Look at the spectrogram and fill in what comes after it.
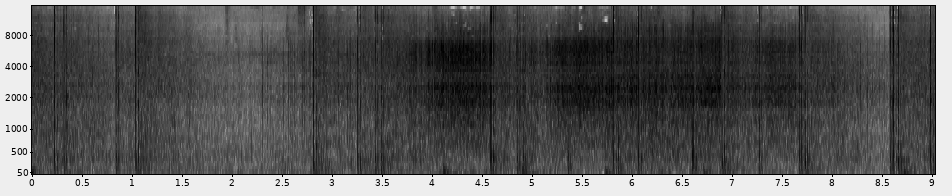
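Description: Fireworks display: aerial shells going off in quick succession with sharp bangs, a few seconds of hissing crackle in the middle, and a loud bang near the end.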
